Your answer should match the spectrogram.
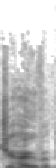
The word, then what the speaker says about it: Yahweh: And there's a discrepancy because scholars disagree on how the ancient Hebrew language is pronounced. So some think it's pronounced Yahweh and some think it's pronounced Jehovah, but the two are the same thing.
